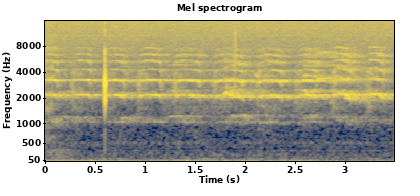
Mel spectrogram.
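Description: Gulls squawk and cry outside while fighting, their harsh overlapping calls running on steadily but faintly, with one sharp click early on and no voices.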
